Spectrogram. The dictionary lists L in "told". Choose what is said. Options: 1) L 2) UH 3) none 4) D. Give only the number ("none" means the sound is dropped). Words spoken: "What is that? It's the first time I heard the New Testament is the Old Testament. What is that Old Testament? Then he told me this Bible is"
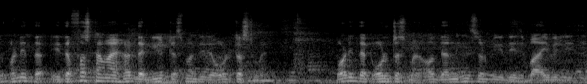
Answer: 3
